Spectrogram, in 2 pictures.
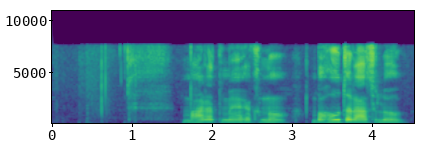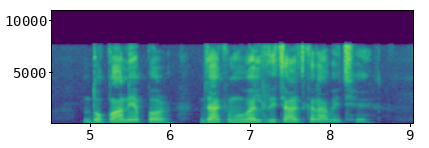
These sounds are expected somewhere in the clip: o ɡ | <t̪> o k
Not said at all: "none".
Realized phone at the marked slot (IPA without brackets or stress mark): d̪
